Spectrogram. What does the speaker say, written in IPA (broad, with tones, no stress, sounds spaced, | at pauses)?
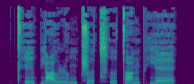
t̪ʰ e˦ ɪ̯ p j ɑ˥˨ ʊ̯ ɻ ɤ˨˩ ŋ ʈ͡ʂ ɤ˨˦ t͡sʰ ɹ̩˨˦ t̪ ɑ˦ ŋ pʰ j ɛ˥˨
